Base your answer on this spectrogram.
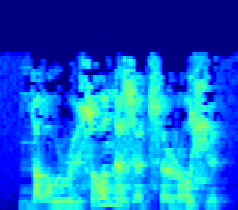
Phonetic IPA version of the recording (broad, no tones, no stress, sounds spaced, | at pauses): ɲ ə lˠ u ɭ ø s ɔ n ɐ z œ t͡sʰ œ ɭ ɔ ɕ ʏ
